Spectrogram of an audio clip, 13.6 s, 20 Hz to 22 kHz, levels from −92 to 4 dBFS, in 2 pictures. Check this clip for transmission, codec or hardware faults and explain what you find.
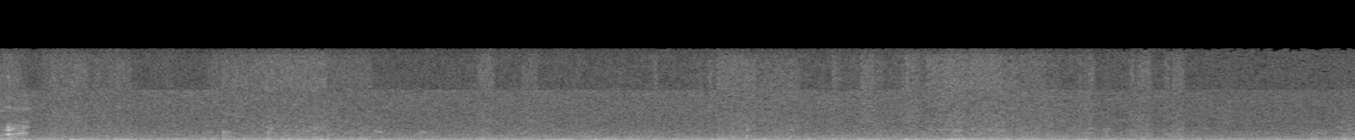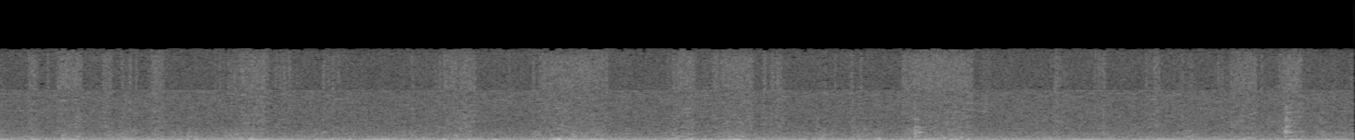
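One fault is present: a doubled audio track, running from the very start of the clip until 5.46 s. The speech was likely picked up a second time through a slower path, so a second full-band copy is mixed in around 200 ms behind the first and a few decibels quieter. It sounds like a dry, evenly spaced echo of every syllable, with no room tail, and it cuts off abruptly at 5.46 s.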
